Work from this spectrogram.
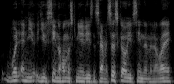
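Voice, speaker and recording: A man's voice: medium pitch, rapid-fire, fairly bright tone. A man interviewing a guest and asking direct, curious questions.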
